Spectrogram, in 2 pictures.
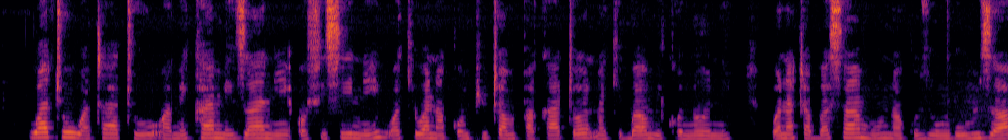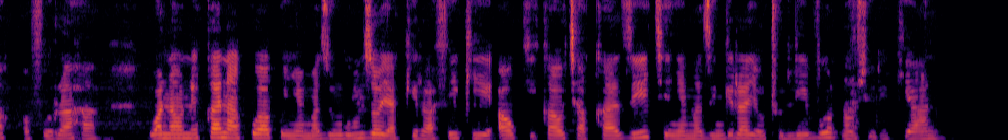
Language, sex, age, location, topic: Swahili, female, 25-35, Nairobi, education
